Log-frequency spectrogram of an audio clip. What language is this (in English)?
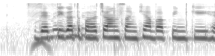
Maithili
